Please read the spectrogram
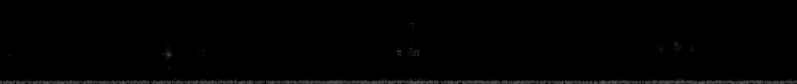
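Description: A kitchen knife slicing cherry tomatoes held in a gloved hand: three faint, short cutting sounds about two to three seconds apart, over a low steady hum.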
